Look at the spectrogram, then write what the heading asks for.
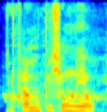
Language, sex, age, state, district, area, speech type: Bodo, female, 60+, Assam, Udalguri, rural, spontaneous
